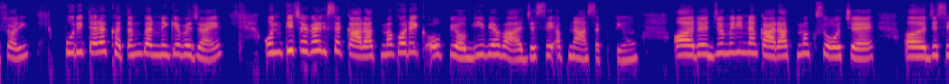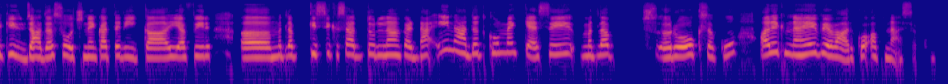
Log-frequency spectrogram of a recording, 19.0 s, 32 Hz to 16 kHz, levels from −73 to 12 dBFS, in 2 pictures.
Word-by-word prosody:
Sorry, 235 Hz, +2 st, -4 dB, 0.4 s
पूरी 335 Hz, 0 st, 0 dB
तरह 335 Hz, +2 st, +5 dB
ख़त्म 280 Hz, +1 st, -1 dB
करने 285 Hz, -2 st, +2 dB
के 295 Hz, -, 0 dB
बजाय 250 Hz, -4 st, 0 dB, 0.5 s
उनकी 340 Hz, +4 st, +5 dB
जगह 370 Hz, -1 st, +3 dB
एक 365 Hz, -3 st, +1 dB
सकारात्मक 285 Hz, -3 st, +2 dB
और 330 Hz, 0 st, +3 dB
एक 335 Hz, -, +2 dB
उपयोगी 270 Hz, -2 st, -1 dB
व्यवहार 265 Hz, -8 st, +1 dB
जैसे 245 Hz, +3 st, -1 dB
अपना 235 Hz, -4 st, -1 dB
सकती 195 Hz, -2 st, -10 dB
हूँ। 195 Hz, +3 st, -10 dB, 0.4 s
और 280 Hz, +1 st, +6 dB
जो 295 Hz, +4 st, -1 dB
मेरी 330 Hz, +1 st, +1 dB
नकारात्मक 285 Hz, -1 st, +3 dB
सोच 250 Hz, -3 st, -1 dB
है 215 Hz, 0 st, +4 dB, 0.4 s
अ, 245 Hz, 0 st, +5 dB
जैसे 265 Hz, +3 st, -2 dB
कि 290 Hz, +2 st, -1 dB
ज़्यादा 235 Hz, +1 st, +1 dB
सोचने 245 Hz, -2 st, -2 dB
का 250 Hz, 0 st, +1 dB
तरीका 230 Hz, -3 st, -1 dB
या 240 Hz, -1 st, +1 dB
फिर 255 Hz, 0 st, -1 dB, 0.3 s
अ, 230 Hz, 0 st, +4 dB
मतलब 255 Hz, +1 st, -5 dB
किसी 305 Hz, +1 st, -2 dB
के 265 Hz, -, -11 dB
साथ 275 Hz, -3 st, -2 dB
तुलना 280 Hz, -1 st, -1 dB
करना, 255 Hz, +3 st, -3 dB
इन 400 Hz, 0 st, -1 dB
आदत 305 Hz, -2 st, -6 dB
को 320 Hz, -, -6 dB
मैं 330 Hz, 0 st, -3 dB
कैसे 275 Hz, +4 st, 0 dB, 0.2 s
मतलब 265 Hz, +2 st, -4 dB, 0.3 s
स -, -, -8 dB, 0.2 s
रोक 255 Hz, +3 st, +3 dB
सकूँ 255 Hz, +5 st, -7 dB, 0.3 s
और 275 Hz, +3 st, +3 dB
एक 340 Hz, -1 st, 0 dB
नए 290 Hz, +2 st, +3 dB
व्यवहार 250 Hz, -10 st, 0 dB
को 260 Hz, -, -2 dB
अपना 230 Hz, -5 st, -8 dB
सकूँ? 210 Hz, +1 st, -17 dB
270 Hz, 180 wpm, -22 LUFS, 245-295 Hz, 0.5 s, और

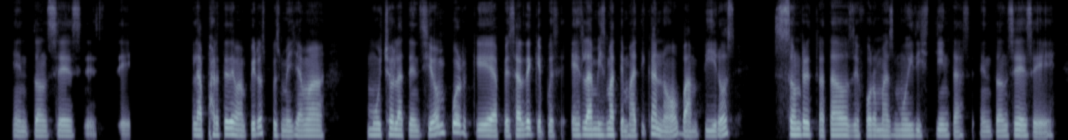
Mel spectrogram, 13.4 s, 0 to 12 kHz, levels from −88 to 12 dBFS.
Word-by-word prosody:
Entonces, 125 Hz, +1 st, -2 dB
este, -, -, -11 dB, 1.1 s
la 135 Hz, -1 st, +2 dB
parte 150 Hz, +1 st, +1 dB
de 150 Hz, -, +7 dB
vampiros, 140 Hz, +6 st, 0 dB
pues, 135 Hz, -2 st, -5 dB
me 120 Hz, -1 st, -2 dB
llama 130 Hz, 0 st, 0 dB, 0.5 s
mucho 140 Hz, +2 st, +1 dB
la 140 Hz, -, +4 dB
atención, 135 Hz, +8 st, 0 dB
porque 140 Hz, -10 st, +2 dB
a 125 Hz, -, +4 dB
pesar 130 Hz, +2 st, +1 dB
de 160 Hz, -, +5 dB
que, 115 Hz, -, -2 dB
pues, 120 Hz, -1 st, -7 dB
es 135 Hz, +1 st, -1 dB
la 140 Hz, -1 st, +6 dB
misma 140 Hz, 0 st, +2 dB
temática, 130 Hz, +5 st, -1 dB
¿no? 115 Hz, -3 st, +1 dB
Vampiros, 120 Hz, +1 st, -1 dB, 0.5 s
son 145 Hz, -1 st, +2 dB
retratados 135 Hz, -2 st, +2 dB
de 130 Hz, -, -2 dB
formas 130 Hz, 0 st, -1 dB
muy 130 Hz, 0 st, -1 dB
distintas, 130 Hz, 0 st, -5 dB
entonces, 125 Hz, +3 st, -1 dB
eh, 105 Hz, -, -3 dB
130 Hz, 145 wpm, -25 LUFS, 125-140 Hz, 1.1 s, de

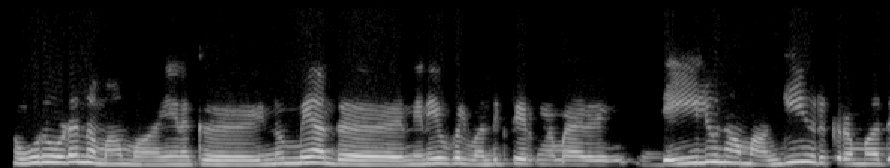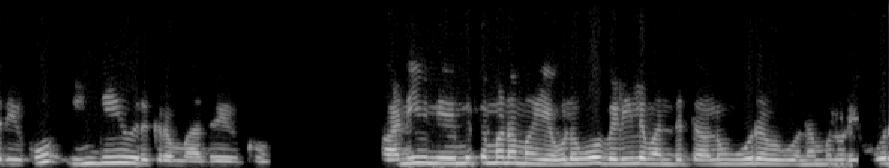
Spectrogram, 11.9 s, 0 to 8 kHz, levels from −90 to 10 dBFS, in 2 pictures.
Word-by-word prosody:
ஊருவுடன் 305 Hz, +3 st, +4 dB
நம் 260 Hz, -6 st, +1 dB
ஆமா. 215 Hz, -3 st, -4 dB, 0.2 s
எனக்கு 200 Hz, +1 st, -3 dB, 0.3 s
இன்னுமே 255 Hz, +5 st, +1 dB
அந்த 245 Hz, -4 st, -1 dB, 0.5 s
நினைவுகள் 245 Hz, +2 st, 0 dB
வந்துகிட்டே 220 Hz, +3 st, -3 dB
இருக்கலம 210 Hz, -2 st, -6 dB, 0.6 s
டெய்லியும் 280 Hz, +9 st, +3 dB
நாம 250 Hz, -6 st, -2 dB
அங்கேயும் 310 Hz, +10 st, +1 dB
இருக்கிற 260 Hz, -3 st, -3 dB
மாதிரி 460 Hz, -, -4 dB
இருக்கும். 340 Hz, -7 st, -2 dB, 0.2 s
இங்கேயும் 280 Hz, +3 st, +2 dB
இருக்கிற 215 Hz, -3 st, -3 dB
மாதிரி 185 Hz, 0 st, -6 dB
இருக்கும். 175 Hz, 0 st, -14 dB, 0.8 s
பணி 235 Hz, +4 st, +1 dB
நிமித்தமா 265 Hz, +2 st, +2 dB
நம்ம 250 Hz, -2 st, 0 dB
எவ்வளவோ 240 Hz, +4 st, +3 dB
வெளியில 245 Hz, +2 st, +2 dB
வந்துட்டாலும், 225 Hz, 0 st, -5 dB
ஊர 245 Hz, 0 st, +3 dB, 0.3 s
நம்மளுடைய 220 Hz, -, -7 dB
ஊர -, -, +3 dB
245 Hz, 140 wpm, -18 LUFS, 220-275 Hz, 0.8 s, ஊருவுடன்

